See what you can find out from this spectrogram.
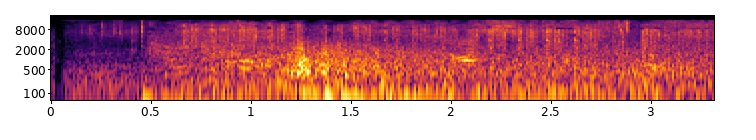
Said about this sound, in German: Um die Bombe zu entschärfen, wurde sie in den Main gezogen und dort kontrolliert gesprengt.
